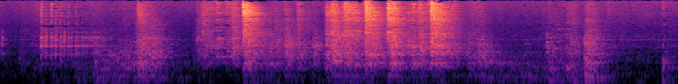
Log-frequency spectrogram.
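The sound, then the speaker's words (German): A large cooking pot being handled, used as a steamer: many loud metallic clatters, knocks and scrapes arriving unevenly, with brief gaps between bursts. “So, mein Varoma ist mein riesiger Topf. Ich habe heute ein bisschen größeren genommen.”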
